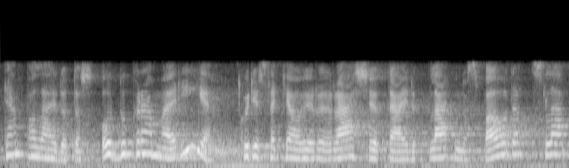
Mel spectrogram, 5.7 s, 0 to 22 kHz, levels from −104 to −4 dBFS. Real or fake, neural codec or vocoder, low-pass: real; none; 5.4 kHz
